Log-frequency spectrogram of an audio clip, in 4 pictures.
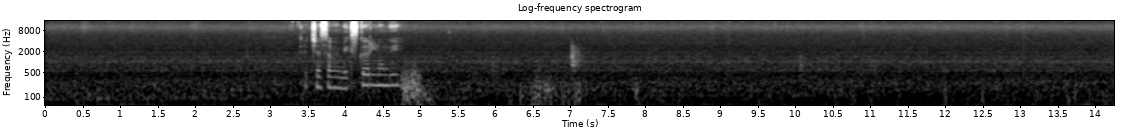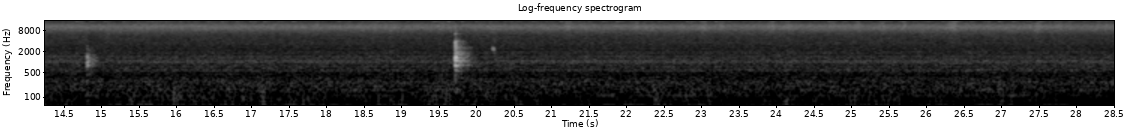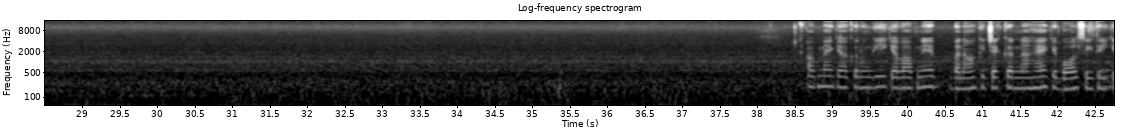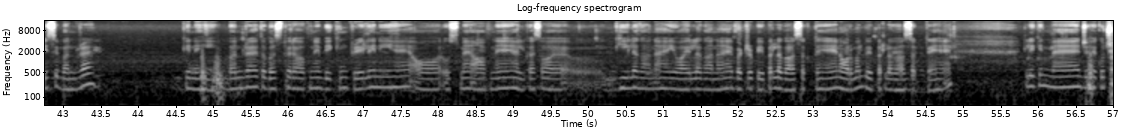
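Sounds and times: steady background hiss: 0.0 - 57.0.

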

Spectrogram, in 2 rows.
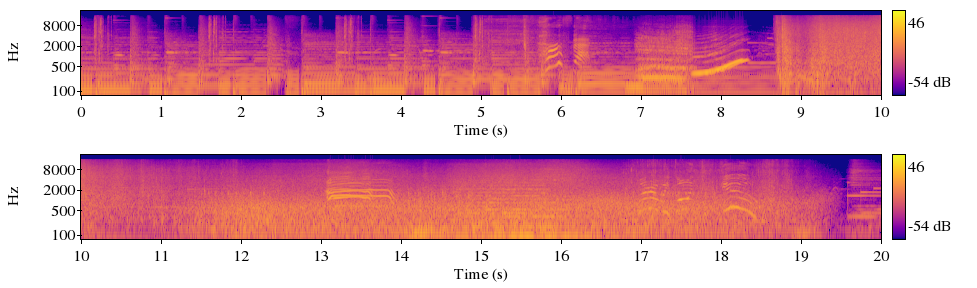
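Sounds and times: music with rising slide: 7.6 - 8.8
rush of water: 8.7 - 19.4.

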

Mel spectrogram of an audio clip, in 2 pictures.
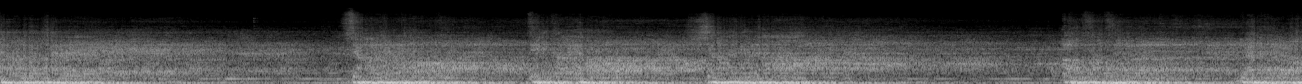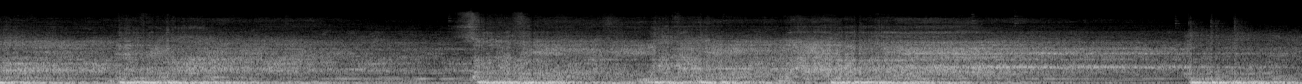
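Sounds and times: crowd cheering: 0.0 - 26.0.

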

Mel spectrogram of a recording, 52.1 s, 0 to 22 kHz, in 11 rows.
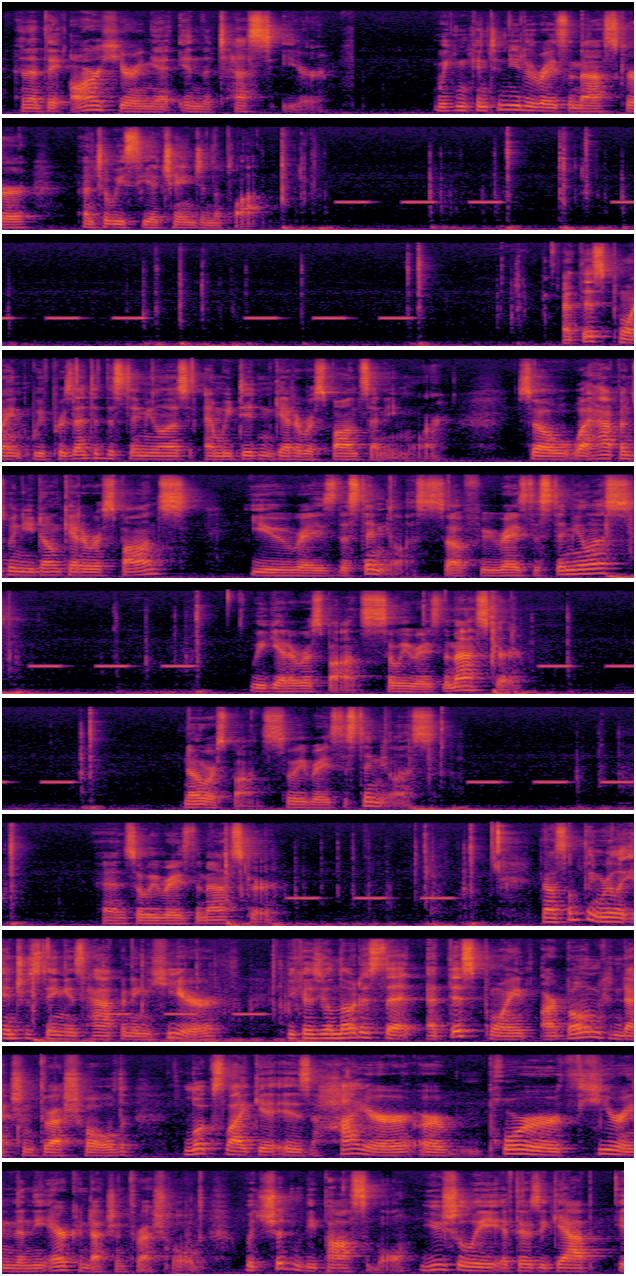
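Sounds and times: short pure-tone beeps: 7.2 - 8.5, 9.4 - 10.6, 11.3 - 12.5, 27.7 - 29.0, 31.9 - 33.2, 38.7 - 40.0.

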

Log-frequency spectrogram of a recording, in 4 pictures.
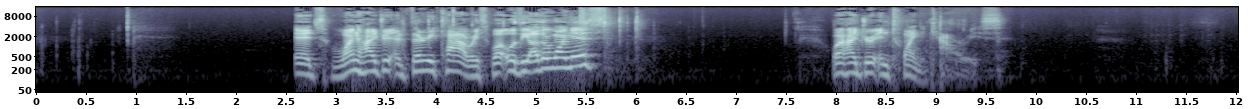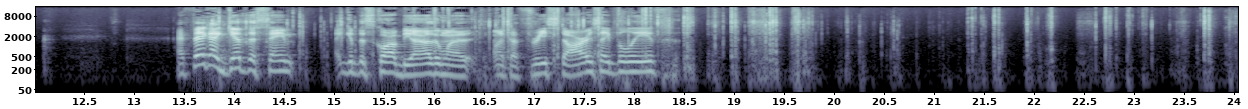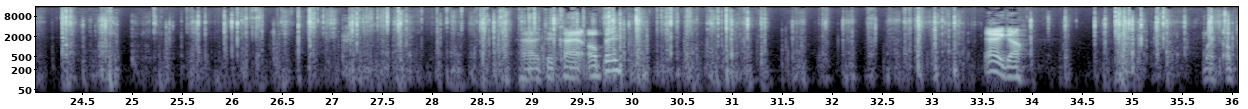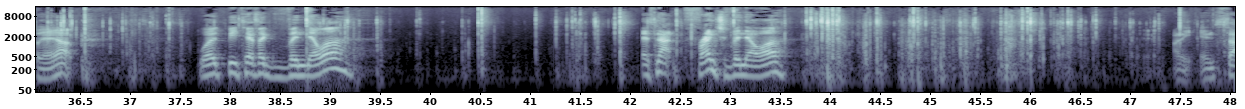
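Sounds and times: plastic snack bag crinkling: 3.2 - 6.2, 8.1 - 9.7, 13.5 - 48.0.

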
